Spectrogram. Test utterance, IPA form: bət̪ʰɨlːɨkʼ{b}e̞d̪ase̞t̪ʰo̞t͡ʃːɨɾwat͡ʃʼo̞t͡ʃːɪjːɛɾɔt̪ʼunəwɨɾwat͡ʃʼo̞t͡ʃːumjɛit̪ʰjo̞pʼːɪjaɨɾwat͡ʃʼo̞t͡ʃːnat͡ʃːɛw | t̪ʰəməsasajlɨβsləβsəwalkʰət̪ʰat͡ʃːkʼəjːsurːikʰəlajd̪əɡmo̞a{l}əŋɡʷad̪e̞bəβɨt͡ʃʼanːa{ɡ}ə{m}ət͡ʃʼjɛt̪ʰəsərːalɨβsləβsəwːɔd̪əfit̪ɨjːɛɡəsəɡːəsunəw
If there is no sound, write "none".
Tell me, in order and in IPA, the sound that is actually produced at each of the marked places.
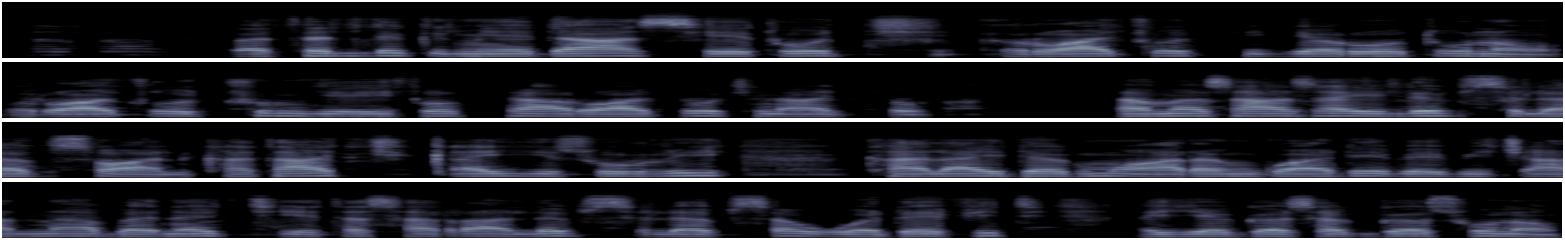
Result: m, ɾ, b, n

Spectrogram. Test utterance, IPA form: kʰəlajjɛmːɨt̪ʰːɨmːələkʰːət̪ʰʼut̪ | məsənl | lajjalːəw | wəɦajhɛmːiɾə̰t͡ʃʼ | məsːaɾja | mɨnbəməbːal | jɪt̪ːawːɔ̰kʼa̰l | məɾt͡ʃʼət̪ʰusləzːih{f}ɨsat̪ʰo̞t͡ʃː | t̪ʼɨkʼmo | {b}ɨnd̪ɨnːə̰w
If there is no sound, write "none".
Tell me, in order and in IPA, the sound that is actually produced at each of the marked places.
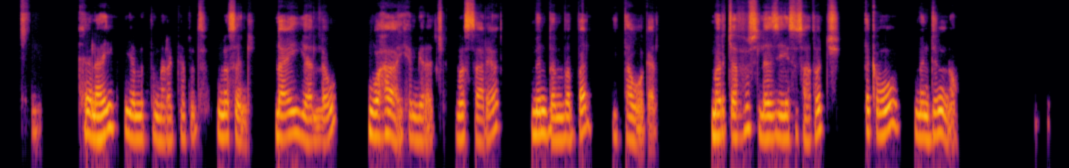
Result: s, m

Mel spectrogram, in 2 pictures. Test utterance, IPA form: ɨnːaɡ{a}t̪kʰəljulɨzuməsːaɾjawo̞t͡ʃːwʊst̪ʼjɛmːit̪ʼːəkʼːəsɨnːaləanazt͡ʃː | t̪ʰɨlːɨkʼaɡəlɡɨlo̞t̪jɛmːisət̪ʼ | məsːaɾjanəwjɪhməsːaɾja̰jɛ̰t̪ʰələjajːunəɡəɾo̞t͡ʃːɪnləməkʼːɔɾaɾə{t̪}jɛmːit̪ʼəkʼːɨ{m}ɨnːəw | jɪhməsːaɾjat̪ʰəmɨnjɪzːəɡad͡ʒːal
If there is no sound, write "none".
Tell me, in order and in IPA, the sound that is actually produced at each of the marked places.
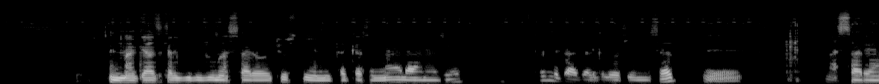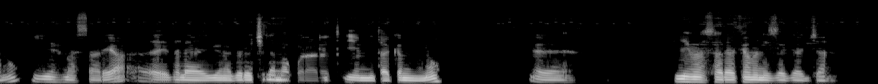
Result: a, t̪ʼ, m

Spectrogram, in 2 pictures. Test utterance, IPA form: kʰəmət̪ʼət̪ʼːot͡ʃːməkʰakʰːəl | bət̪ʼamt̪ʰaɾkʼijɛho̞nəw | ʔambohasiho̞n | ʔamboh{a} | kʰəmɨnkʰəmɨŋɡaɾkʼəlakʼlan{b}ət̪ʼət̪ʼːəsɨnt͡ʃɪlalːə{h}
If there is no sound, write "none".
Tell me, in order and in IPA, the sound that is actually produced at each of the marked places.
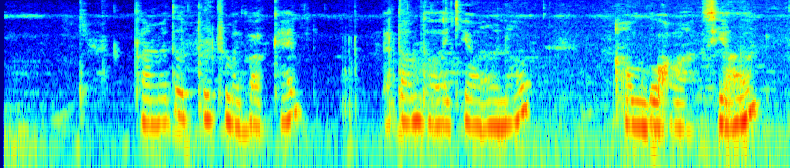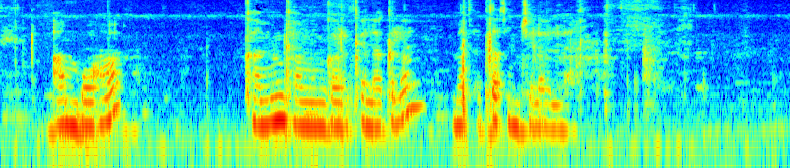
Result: a, m, h

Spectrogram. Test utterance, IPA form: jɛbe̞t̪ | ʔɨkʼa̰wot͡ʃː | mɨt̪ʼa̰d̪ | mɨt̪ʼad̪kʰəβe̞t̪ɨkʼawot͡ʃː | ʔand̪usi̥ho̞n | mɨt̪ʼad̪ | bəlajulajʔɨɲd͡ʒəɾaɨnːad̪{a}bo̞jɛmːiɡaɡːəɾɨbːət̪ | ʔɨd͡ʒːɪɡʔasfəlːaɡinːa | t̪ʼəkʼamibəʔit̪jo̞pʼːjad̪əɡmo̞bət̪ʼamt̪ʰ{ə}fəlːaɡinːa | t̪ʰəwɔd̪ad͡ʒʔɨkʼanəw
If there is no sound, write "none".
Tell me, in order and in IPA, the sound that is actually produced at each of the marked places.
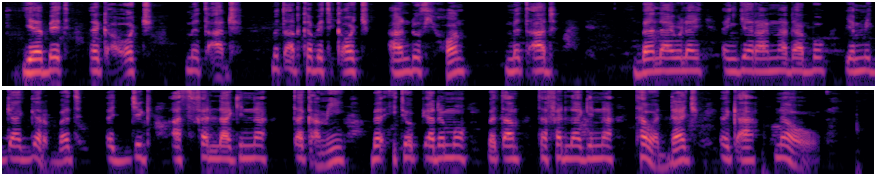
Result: a, ə

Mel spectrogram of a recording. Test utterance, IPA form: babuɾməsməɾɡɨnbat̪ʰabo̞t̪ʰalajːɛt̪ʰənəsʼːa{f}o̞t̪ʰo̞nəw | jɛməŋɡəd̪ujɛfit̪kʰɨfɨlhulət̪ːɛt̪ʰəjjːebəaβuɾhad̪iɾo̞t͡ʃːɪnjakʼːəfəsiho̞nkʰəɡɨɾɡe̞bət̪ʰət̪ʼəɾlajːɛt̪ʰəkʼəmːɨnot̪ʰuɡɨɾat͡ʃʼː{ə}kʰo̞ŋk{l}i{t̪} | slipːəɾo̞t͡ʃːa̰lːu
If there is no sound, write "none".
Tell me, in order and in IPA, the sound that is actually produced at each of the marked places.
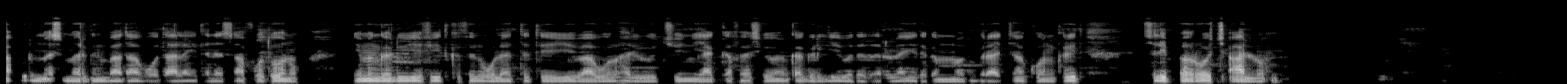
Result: f, a, ɾ, t̪

